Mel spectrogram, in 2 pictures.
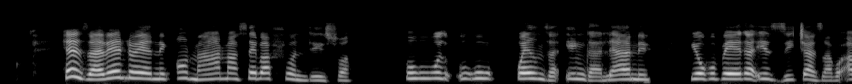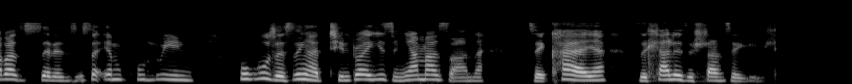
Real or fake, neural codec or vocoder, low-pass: fake; codec, 16 kHz, 2 kbps, X-Codec, HuBERT features, trained on LibriSpeech; 7.2 kHz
